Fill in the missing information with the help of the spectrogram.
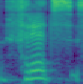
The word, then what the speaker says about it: Threads: Es que no lo digo bien, threads se dice.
